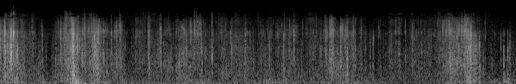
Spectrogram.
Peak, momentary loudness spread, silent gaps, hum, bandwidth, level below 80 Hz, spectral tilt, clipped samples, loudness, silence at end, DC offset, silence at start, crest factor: 0 dBFS; 14 LU; none; none; 16 kHz; -48 dBFS; -1.5 dB/octave; under 0.1%; -29 LUFS; 0 s; under 0.1%; 0 s; 30 dB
